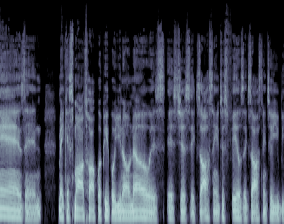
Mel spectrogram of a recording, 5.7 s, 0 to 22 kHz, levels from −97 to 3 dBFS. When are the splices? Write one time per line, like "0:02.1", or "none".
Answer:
none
